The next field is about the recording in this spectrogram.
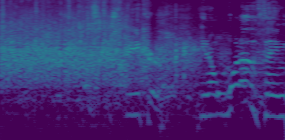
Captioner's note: some Applause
